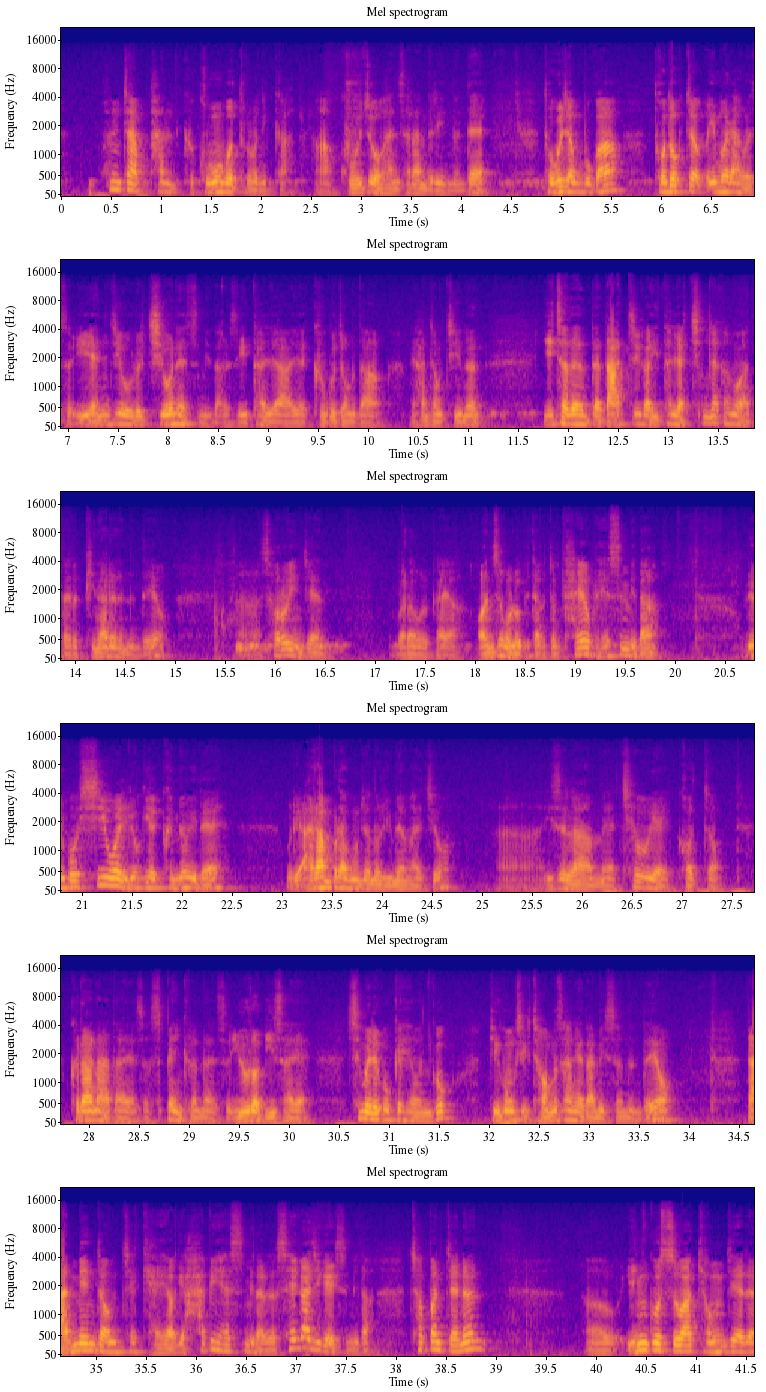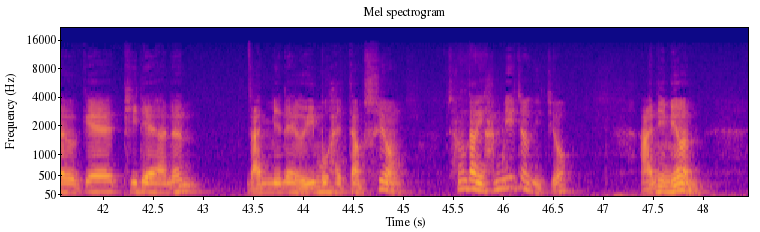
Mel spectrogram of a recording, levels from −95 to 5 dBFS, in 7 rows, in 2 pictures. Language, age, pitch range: Korean, 40-59, 95-140 Hz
